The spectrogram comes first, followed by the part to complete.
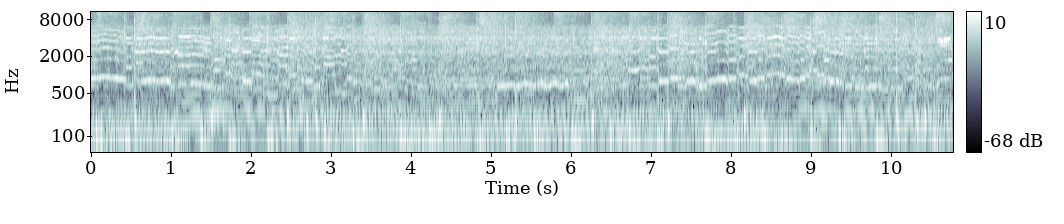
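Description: Hard rock band mix playing back: a lead electric guitar solo with bent notes over distorted guitars, bass and drums.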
